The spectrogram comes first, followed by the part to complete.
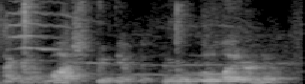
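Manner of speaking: high, sing-song little kitten voice. Voicing a kitten just after its wash: speaking as the kitten. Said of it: "He's like".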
